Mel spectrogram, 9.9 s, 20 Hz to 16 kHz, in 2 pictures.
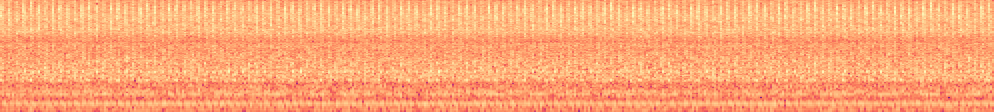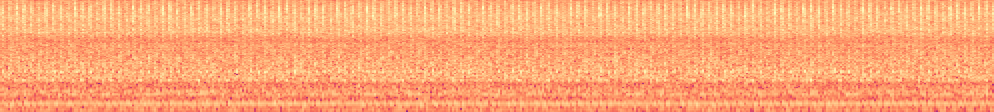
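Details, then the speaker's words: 2013 VW Polo Sedan Sochi Edition, 65,000 km, cold start idle: steady light ticking knock about three or four a second over an even engine hum; engine knock when cold, cause uncertain. "Запись стуков двигателя на автомобиле Volkswagen Polo Sedan Sochi Edition 2013 года. Пробег 65 тысяч километров."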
